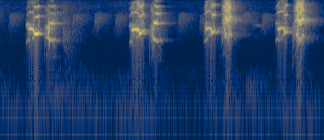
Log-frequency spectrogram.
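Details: Long-tailed shrike song used as a training model: paired harsh, scratchy notes given in four spaced doublets over a few seconds.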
